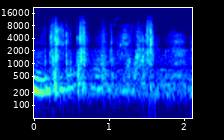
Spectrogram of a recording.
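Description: Playing cards drawn from a dealing shoe and flipped onto a felt baccarat table: a string of short, soft card slides and slaps.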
